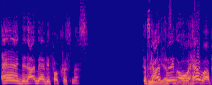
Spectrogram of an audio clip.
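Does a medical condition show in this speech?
Yes: Down syndrome; congenital.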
